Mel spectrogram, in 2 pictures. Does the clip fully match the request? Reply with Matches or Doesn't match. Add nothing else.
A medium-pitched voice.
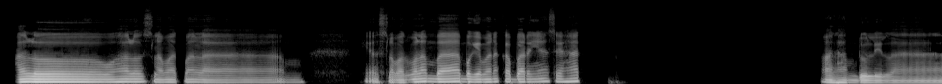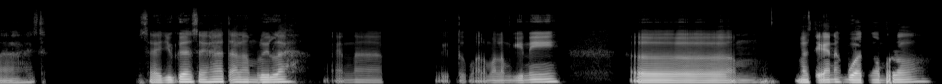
Doesn't match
